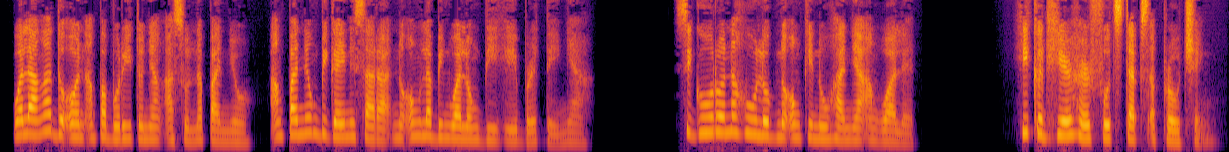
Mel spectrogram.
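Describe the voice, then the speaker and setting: A woman's voice: mid-range voice, lively intonation, moderate pace, a little mellow, no echo. Woman narrating a romance, dry studio sound. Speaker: audiobook narrator. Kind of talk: scripted romantic story narration.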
